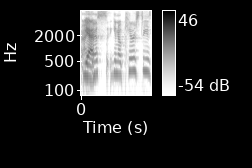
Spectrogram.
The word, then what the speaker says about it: Kirstie: Well, I don't think it's difficult for people to say, but it's like they read it and they want to say Kirstie or they want to say Christy Do or I they.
